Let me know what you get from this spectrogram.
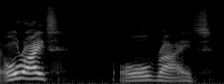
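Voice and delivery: loud cut-off that settles; the embarrassed demon silencing the angel's praise, snapping; snapped. Acted. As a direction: cut him off sharply, then calm down. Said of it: "Crowley snapped".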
